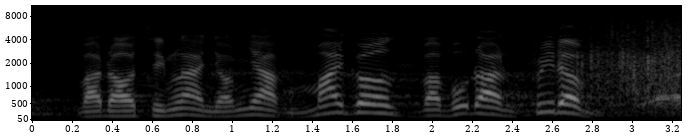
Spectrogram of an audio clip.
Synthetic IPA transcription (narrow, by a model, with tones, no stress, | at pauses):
vaː˨˩ɗɔ˨˦t͡ɕï˨˦ŋ̟laː˨˩ɲɔ˨˦mɲaː˨˩k̚maː˧jko˧nsvaː˨˩vṵ˧˥ɗwaː˨˩nfɹi˧ɗə˨˩m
